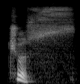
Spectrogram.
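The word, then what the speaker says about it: tschüss: এখানে টে এস সেহা থাকার কারণে চয়ের হালকা উচ্চারণ হয়েছে ডয়েচ, যার অর্থ জার্মান, জার্মান। এরপর উদাহরণ হিসেবে আমরা নিতে পারি চুস, চুস, যার অর্থ বাই বা বিদায়ী সংবর্ধনা, ডয়েচ, চুস।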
